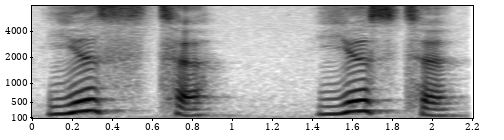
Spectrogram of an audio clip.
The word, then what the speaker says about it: used to: اولا که شما وقتی دارین used to رو تلفظ میکنین اصلا دیشو نمیشنوین. یعنی میگین used to or used to.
